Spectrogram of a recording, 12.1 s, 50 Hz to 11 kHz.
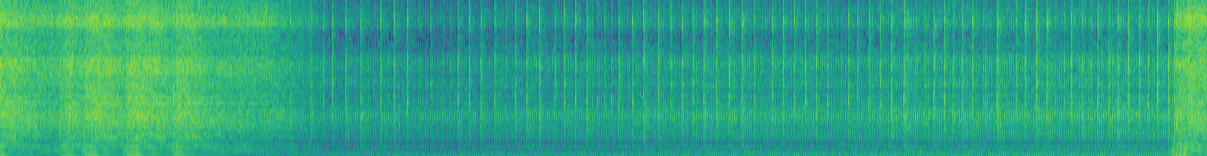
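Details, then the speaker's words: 1998 Stihl 044 Magnum chainsaw, freshly fully rebuilt, first test run with 25-inch bar and oversized clutch (spec 2700 rpm idle, 14,000 max); quick hesitant throttle blips then buzzy high idle, bogging on throttle; suspected slightly too rich under load, not confirmed. "notice how it seems to be bogging a little bit when I throttle so it's not responding great there's a chance it might be getting a little bit too rich on the load yet"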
